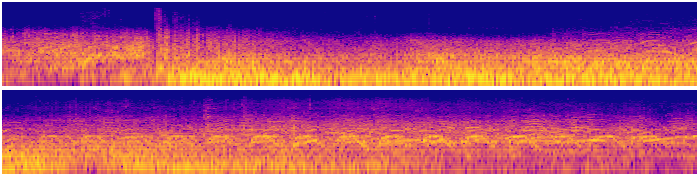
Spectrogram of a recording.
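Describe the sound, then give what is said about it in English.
Bombing in Sana'a, Yemen, during war: heavy, rolling explosive rumble fills the first half, then fades as people's voices rise over lingering noise. “Sounds of Sana'a, Yemen's capital, early this month. The bombing, people collecting bodies, fighting fire.”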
